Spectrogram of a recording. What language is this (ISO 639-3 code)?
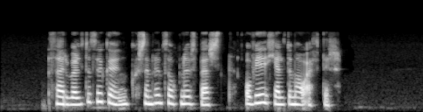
isl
